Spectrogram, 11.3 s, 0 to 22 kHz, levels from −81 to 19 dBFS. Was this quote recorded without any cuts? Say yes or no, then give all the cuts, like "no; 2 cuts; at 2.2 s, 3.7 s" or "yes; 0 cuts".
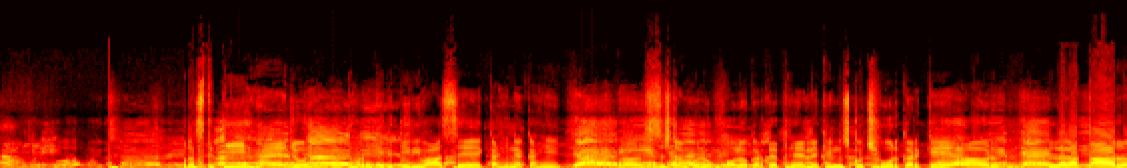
no; 1 cut; at 1.1 s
